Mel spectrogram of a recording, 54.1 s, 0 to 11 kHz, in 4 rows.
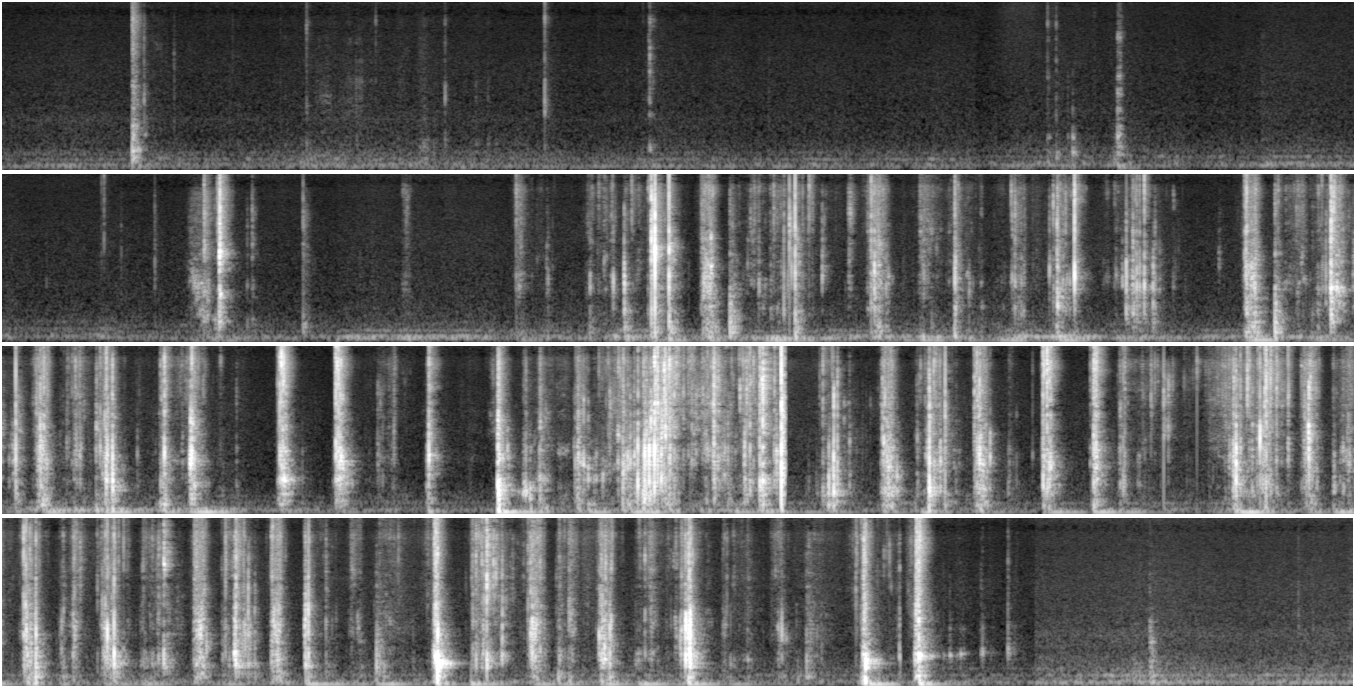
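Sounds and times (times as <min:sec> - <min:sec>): slime crackling: 0:18.7 - 0:49.9.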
